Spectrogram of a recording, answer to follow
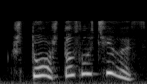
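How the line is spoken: Frightened question. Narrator (Russian): спросил Герберт испуганно

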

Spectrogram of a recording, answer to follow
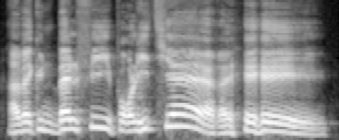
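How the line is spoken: Sniggering. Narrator (French): fit l'ami en ricanant

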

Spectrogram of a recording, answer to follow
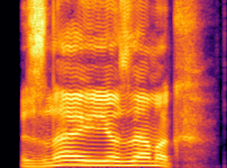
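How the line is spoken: Gloomy voice. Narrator (Russian): проговорил он мрачным голосом

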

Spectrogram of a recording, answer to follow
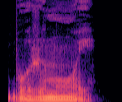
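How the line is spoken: Barely audible whisper. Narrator (Russian): еле слышно прошептал Вильфор

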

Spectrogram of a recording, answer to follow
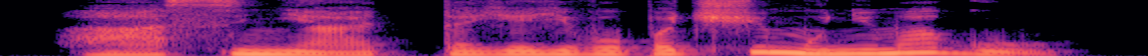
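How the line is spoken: Timid hopeful babble. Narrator (Russian): тихонько пролепетала я, надеясь, что высокопоставленная гостья снизойдет до ответа

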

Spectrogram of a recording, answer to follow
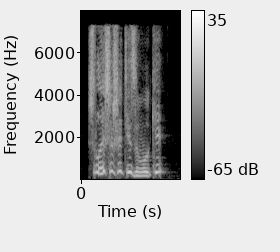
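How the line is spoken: Giggling. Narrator (Russian): хихикнул бог

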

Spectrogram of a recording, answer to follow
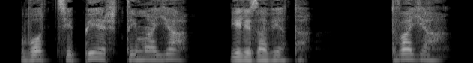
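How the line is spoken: Whispered. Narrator (Russian): прошептал

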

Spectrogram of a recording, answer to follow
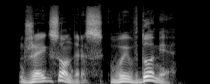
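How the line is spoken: Loud. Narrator (Russian): громко добавил

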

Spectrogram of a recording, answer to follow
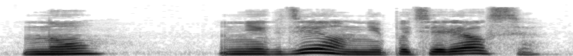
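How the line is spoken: Weary question. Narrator (Russian): устало осведомился Танрад

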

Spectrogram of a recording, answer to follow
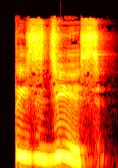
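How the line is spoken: Excited yell. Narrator (Russian): завопила Эсса

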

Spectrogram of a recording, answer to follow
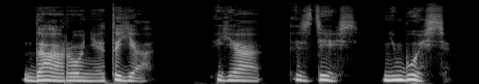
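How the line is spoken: Hoarse reply. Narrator (Russian): хрипло отвечает он

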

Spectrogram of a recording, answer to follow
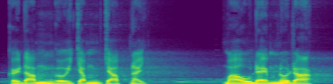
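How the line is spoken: Deep booming commanding voice. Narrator (Vietnamese): Vẫn là giọng nói ồm ồm đầy quy lực đó, thằng Từ nói

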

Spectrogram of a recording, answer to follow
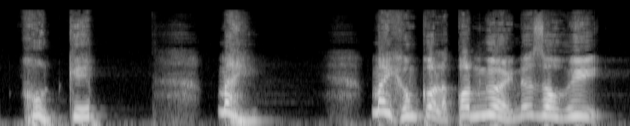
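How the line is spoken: Trembling, frenzied woman. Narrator (Vietnamese): Ả đàn bà run rẩy vì kích động, càng lúc càng trở nên điên dại

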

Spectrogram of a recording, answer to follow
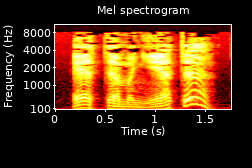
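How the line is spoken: Hoarse wheeze. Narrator (Russian): снова просипел он

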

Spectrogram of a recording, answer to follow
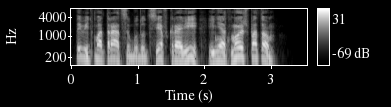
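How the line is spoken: Woman shouting. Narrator (Russian): Женщина закричала

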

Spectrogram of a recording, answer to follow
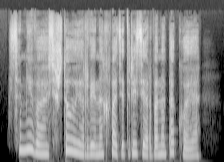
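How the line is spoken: Sigh. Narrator (Russian): вздохнула

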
